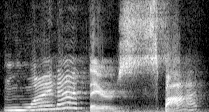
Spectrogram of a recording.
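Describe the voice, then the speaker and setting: A homely, gently skeptical mother from an old-time radio comedy. Her folksy voice is a little high and very animated, heard in a noisy, echoing room. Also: drawn-out words, heavily acted. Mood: puzzled. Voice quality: folksy, colloquial speech. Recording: echoey, noisy ballroom recording.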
